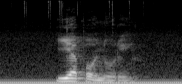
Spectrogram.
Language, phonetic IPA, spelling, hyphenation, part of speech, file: Georgian, [iäpʼo̞nuɾi], იაპონური, ია‧პო‧ნუ‧რი, adjective, Ka-იაპონური.ogg
- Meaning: Japanese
